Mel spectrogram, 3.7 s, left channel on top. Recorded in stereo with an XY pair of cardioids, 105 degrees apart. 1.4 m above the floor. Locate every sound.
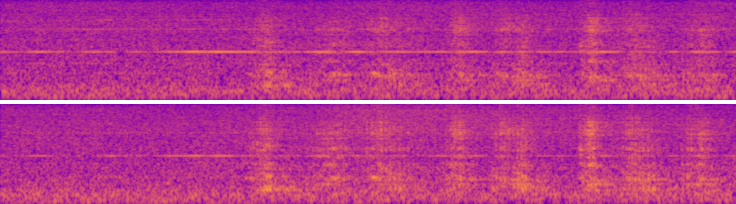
1.2 s an alarm clock: 45° right, 2.5 m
